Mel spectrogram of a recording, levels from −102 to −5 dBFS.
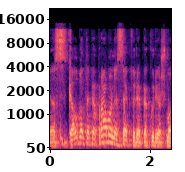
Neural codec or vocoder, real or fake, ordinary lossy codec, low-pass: none; real; MP3, 64 kbps; 14.4 kHz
